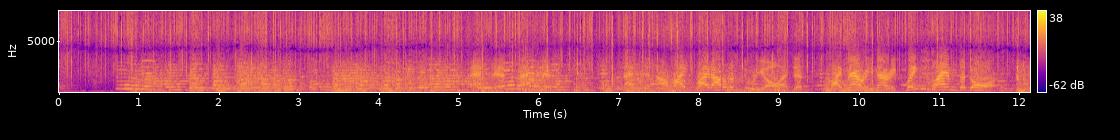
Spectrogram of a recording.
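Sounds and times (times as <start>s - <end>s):
cornet: 0.0s - 12.1s
speech: 0.7s - 2.3s, 8.1s - 12.1s
jew's harp: 0.7s - 12.1s
violin: 0.7s - 12.1s
bass drum: 2.2s - 11.0s, 11.8s - 12.1s.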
